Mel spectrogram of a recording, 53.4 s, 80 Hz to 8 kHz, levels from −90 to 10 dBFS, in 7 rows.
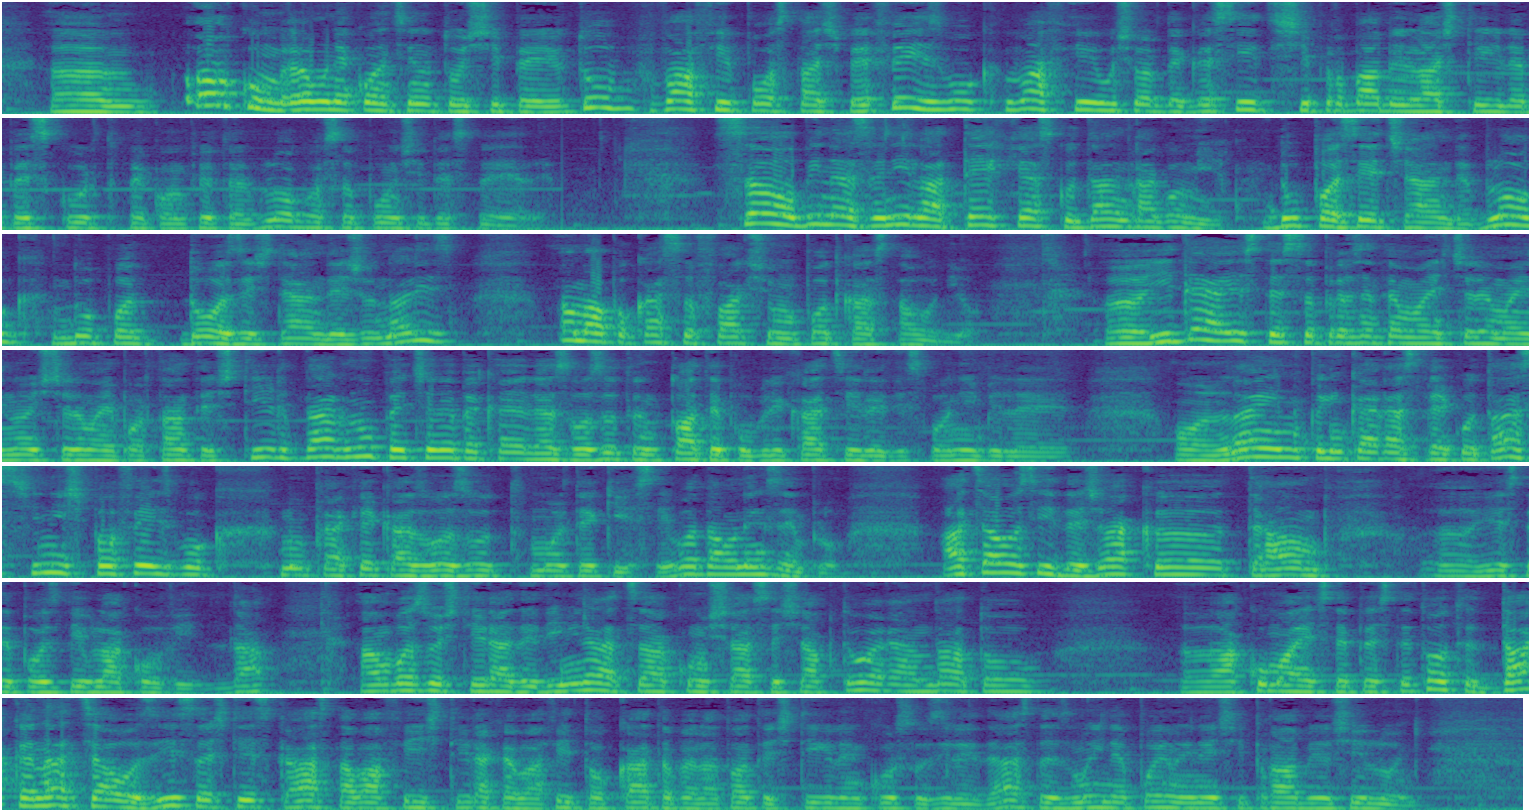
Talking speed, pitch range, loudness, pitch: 185 wpm, 135-185 Hz, -15 LUFS, 150 Hz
